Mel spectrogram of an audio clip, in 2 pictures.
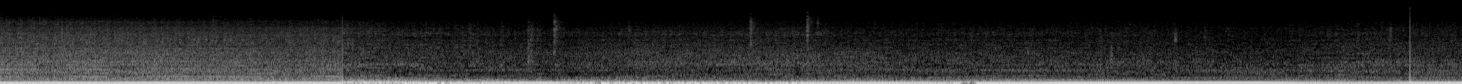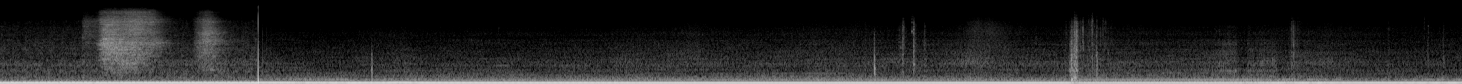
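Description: An old Ford L-series tandem-axle dump truck's engine runs with a loud, steady low rumble as the truck drives and then raises its dump bed to tip the load. There is a short hiss of air about halfway through.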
